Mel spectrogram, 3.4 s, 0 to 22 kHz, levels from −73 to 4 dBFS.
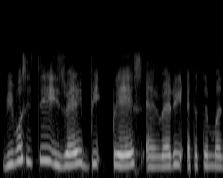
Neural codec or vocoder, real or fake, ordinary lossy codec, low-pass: none; real; Opus, 16 kbps; 7.2 kHz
